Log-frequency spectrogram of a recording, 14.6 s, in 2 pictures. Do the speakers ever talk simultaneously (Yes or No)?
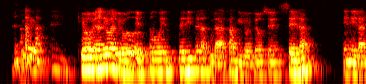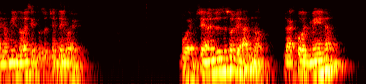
Yes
